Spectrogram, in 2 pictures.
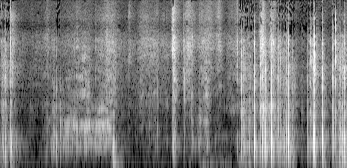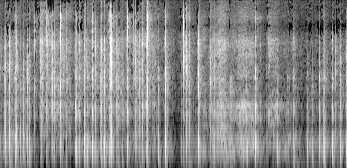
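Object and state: Cloth-bound hardcover book.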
